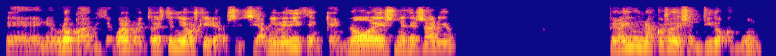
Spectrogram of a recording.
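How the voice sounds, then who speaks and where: A man's voice: fairly high pitch, big pitch swings, fairly quick, darkish tone. Older man, discursive Spanish speaker from Spain. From Catalonia, Spain. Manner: discursive, emphatic, frequent question tags. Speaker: university professor and guest speaker. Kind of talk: informal question-and-answer talk.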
